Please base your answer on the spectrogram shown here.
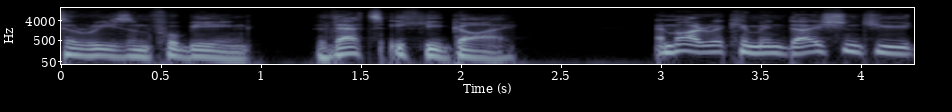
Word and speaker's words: ikigai: And thank you, Keanu, again for helping me on the pronunciation of that Japanese word. Ikigai.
